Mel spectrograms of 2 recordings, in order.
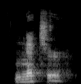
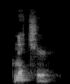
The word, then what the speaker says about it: Netter: Netter was actually pronounced netcher, extremely close to the English pronunciation of nature, netcher.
